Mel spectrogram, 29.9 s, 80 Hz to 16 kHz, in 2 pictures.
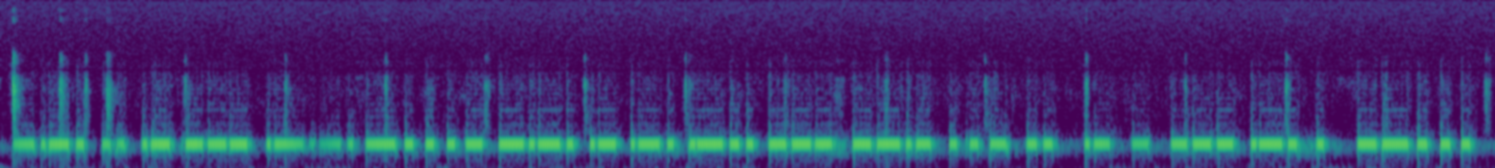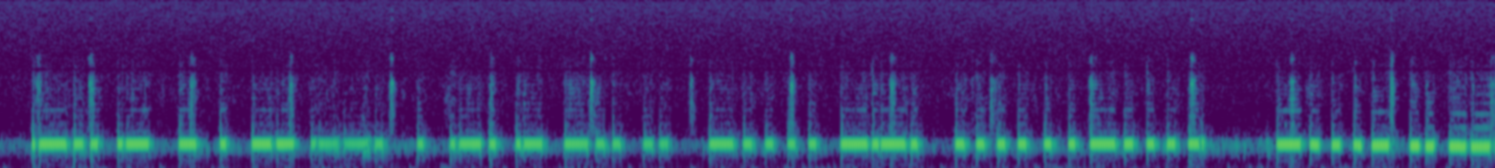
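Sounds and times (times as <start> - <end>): morse code beeps: 0.2 - 27.0, 27.7 - 29.9.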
